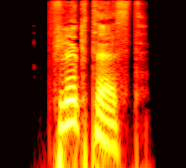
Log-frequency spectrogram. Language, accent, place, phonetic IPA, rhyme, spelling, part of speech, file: German, Germany, Berlin, [ˈp͡flʏktəst], -ʏktəst, pflücktest, verb, De-pflücktest.ogg
- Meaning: inflection of pflücken: 1. second-person singular preterite 2. second-person singular subjunctive II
